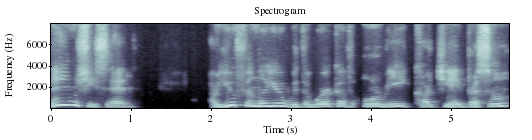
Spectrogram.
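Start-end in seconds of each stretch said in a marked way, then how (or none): 2.0-5.7 nicely done, put-on French accent. Retelling a woman's question about his camera: imitating a French accent. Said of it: "With a very nice French accent".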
